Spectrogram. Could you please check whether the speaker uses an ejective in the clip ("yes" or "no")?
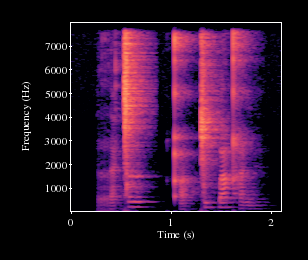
yes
